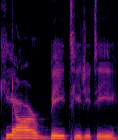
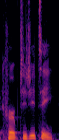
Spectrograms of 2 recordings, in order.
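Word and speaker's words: krbtgt: is hard to pronounce some prefer to call it krb TGT others simply say curb TGT anyways that's why DC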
